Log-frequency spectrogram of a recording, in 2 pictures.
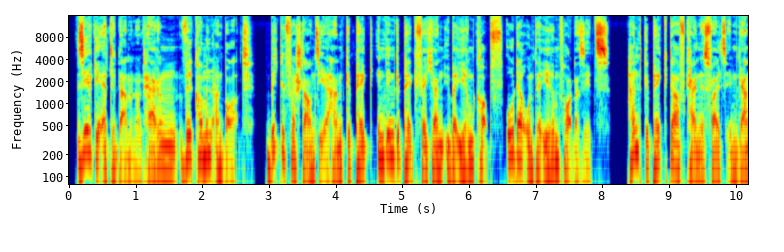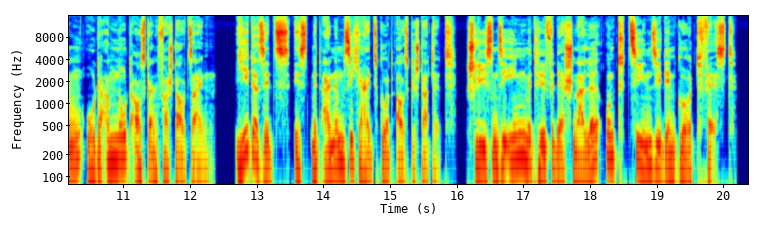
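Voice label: Male German IVR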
